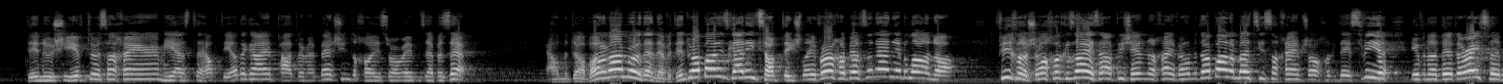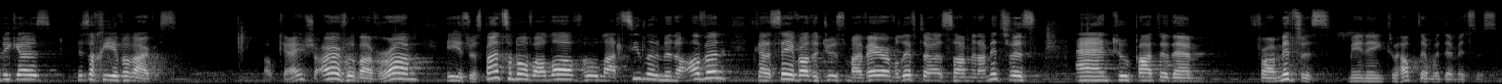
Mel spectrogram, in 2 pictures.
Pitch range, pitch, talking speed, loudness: 185-260 Hz, 225 Hz, 105 wpm, -21 LUFS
